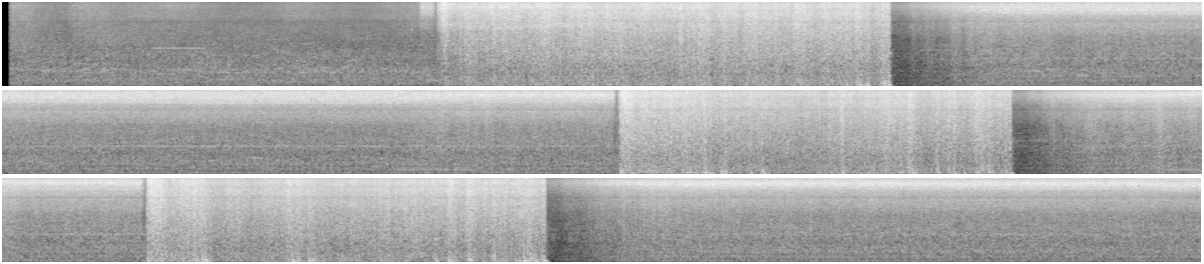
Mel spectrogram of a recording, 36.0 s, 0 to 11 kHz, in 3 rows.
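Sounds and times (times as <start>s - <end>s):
plasma cutting torch hissing: 4.2s - 35.9s.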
